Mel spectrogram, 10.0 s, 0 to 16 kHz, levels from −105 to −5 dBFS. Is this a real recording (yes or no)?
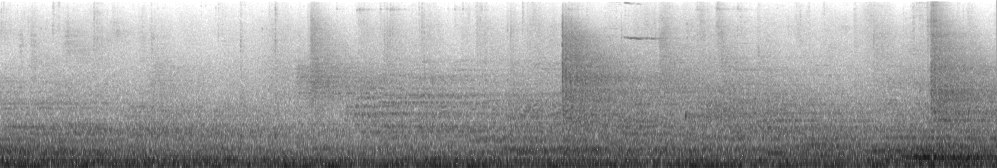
yes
